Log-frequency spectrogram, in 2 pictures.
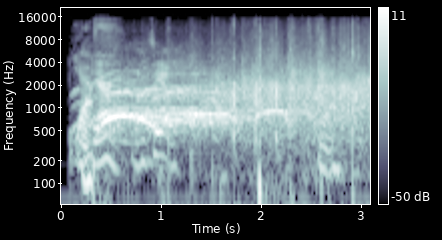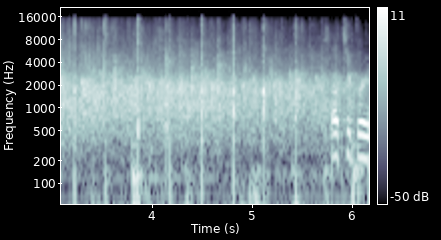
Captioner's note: cheering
